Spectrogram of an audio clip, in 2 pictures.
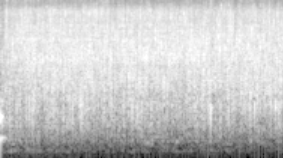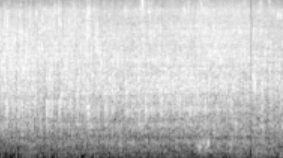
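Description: KFC-style chicken pieces frying in hot oil give a steady, dense, close crackling sizzle that holds at an even level from start to finish.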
